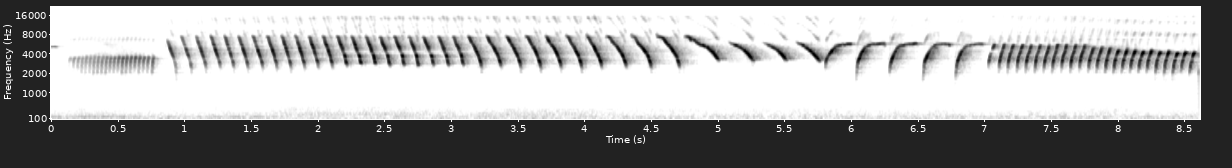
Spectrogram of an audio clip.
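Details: Canary in full song, used to coax reluctant canaries into singing: a brief buzzy note, then a long fast trill of high repeated notes, shifting into slower downward-swept whistles and ending on another rapid high trill.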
